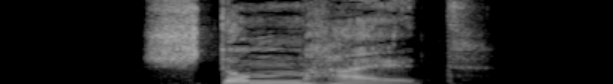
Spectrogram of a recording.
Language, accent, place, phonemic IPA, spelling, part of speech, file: German, Germany, Berlin, /ˈʃtʊmhaɪ̯t/, Stummheit, noun, De-Stummheit.ogg
- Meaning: dumbness, muteness (condition of being mute, inability to speak)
